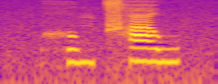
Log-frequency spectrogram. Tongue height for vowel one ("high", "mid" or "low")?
mid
